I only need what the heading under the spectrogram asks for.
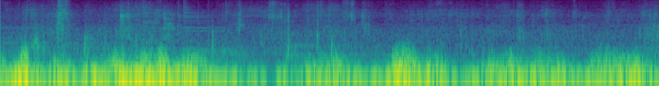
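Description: Two people's footsteps tramp steadily across soft, grassy ground as they walk into grassland near the river Vecht, one in rubber boots and one in wooden clogs carrying a long pole, with a regular walking rhythm and faint rustling between steps, no talking.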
